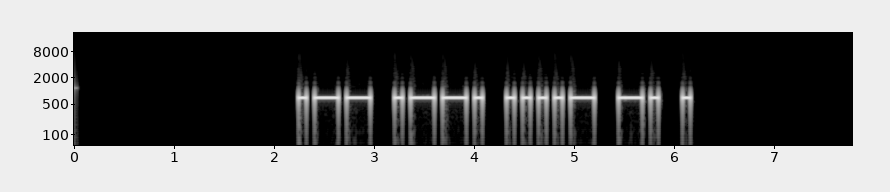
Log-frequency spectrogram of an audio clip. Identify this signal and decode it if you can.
Morse code, heard as a keyed tone, about 16 wpm, 700 Hz. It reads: WP4NE
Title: USA Call Signs - 5 Characters - Repeated 2x - 15wpm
